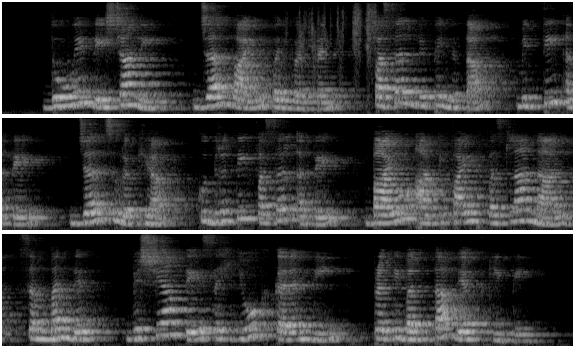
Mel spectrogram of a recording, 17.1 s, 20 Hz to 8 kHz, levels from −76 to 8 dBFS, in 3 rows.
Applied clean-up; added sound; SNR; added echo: neural separator model SepFormer DNS4.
